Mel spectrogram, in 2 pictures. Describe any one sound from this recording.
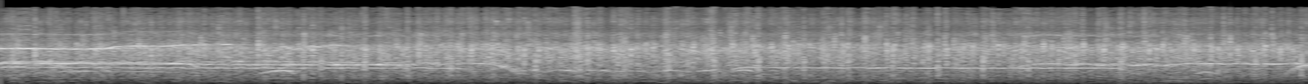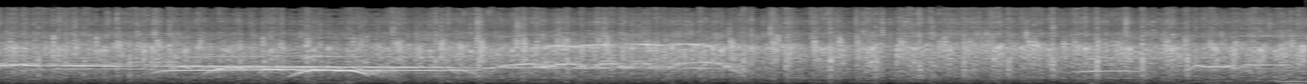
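A large audience claps loudly and steadily.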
